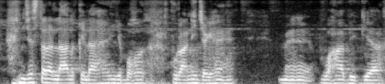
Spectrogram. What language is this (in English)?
Urdu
